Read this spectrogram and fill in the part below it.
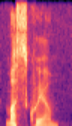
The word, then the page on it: Musqueam: English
